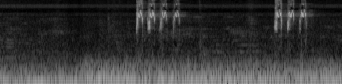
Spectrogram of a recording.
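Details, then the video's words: High, sharp triplets from a blue-crowned hanging parrot, given as a call to make other hanging parrots respond; two groups of three quick notes about two seconds apart over low-frequency background noise. "Kombinasi Suara SERINDIT MEMANGGIL NEMBAK Mbeset Seperti ni Jadikan Srindit Anda Nyaut Tambah GACOR"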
